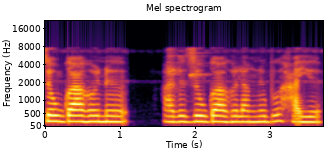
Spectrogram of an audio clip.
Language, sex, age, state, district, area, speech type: Bodo, female, 45-60, Assam, Chirang, rural, spontaneous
